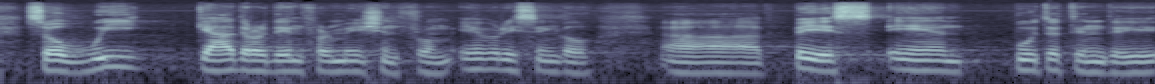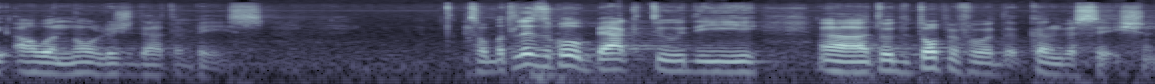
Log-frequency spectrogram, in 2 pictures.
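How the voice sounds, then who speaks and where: A man talks at a moderate pace in a plain, everyday voice, medium in pitch with ordinary pitch variation. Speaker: company representative presenting at a conference. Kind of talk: conference presentation.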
